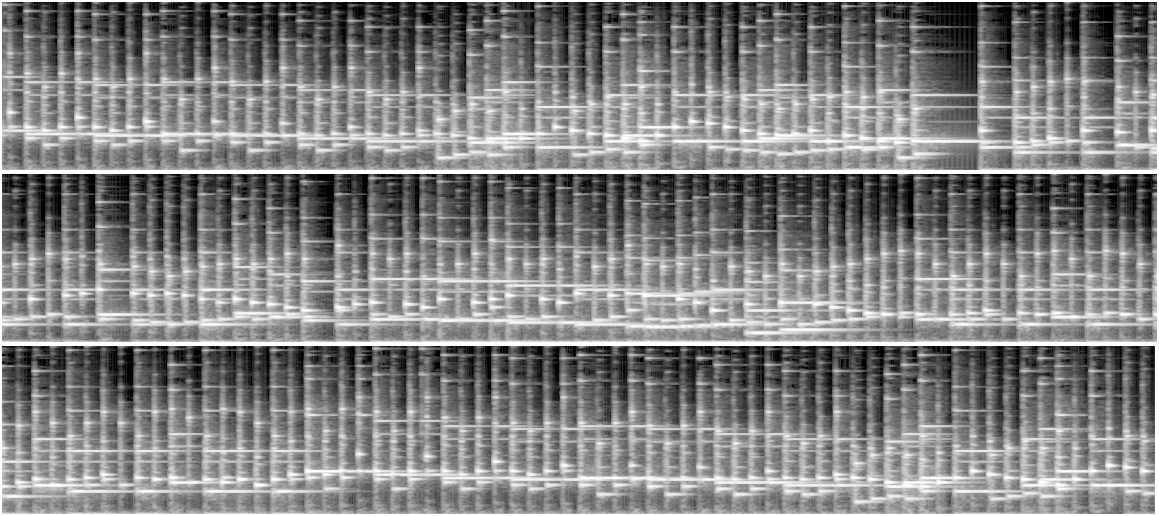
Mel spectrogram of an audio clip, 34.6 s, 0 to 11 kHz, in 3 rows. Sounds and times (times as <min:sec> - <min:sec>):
Marimba, xylophone: 0:00.0 - 0:34.6.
